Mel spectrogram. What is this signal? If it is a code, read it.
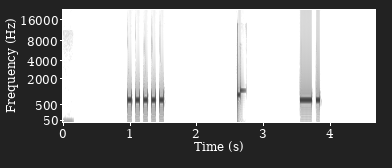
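Morse code, heard as a keyed tone, about 20 wpm, 700 Hz. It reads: 5 N
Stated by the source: Single letter and number Morse drill at 20 wpm, from N4LCD.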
